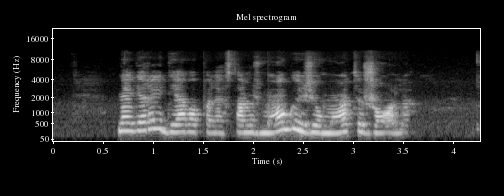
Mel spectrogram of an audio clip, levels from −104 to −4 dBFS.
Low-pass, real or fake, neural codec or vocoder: 10.8 kHz; real; none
